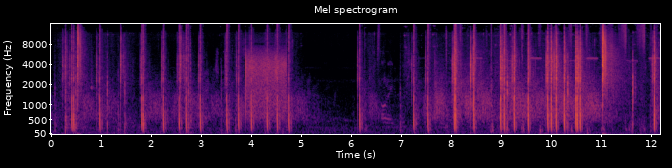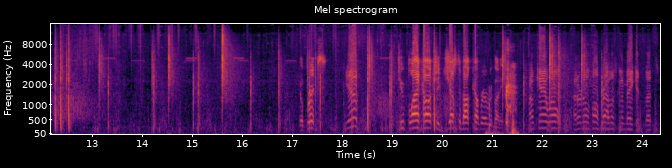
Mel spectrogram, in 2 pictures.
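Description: Footsteps tap quickly across a hard floor and then over grass and pavement.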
